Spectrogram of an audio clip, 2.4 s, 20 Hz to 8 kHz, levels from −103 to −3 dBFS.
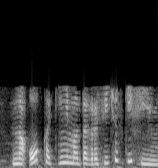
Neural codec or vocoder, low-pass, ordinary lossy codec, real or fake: none; 7.2 kHz; AAC, 16 kbps; real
